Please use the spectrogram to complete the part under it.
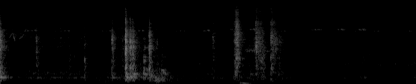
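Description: A grill lid thumps shut.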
